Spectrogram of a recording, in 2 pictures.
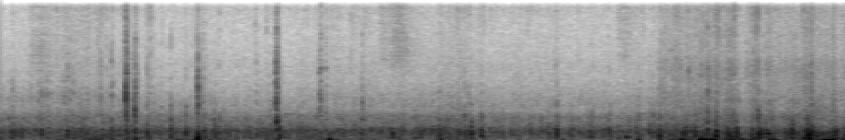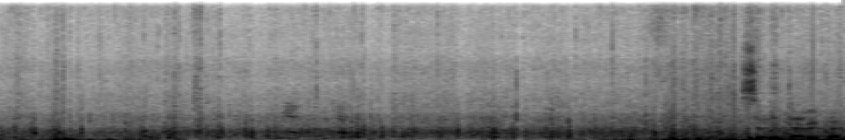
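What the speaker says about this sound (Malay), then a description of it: "tak lama kemudian hujan pun mula turun" Steady heavy rain pours down at a newly opened campsite in Terachi, Negeri Sembilan, drumming continuously on surfaces, with rolls of thunder and occasional voices underneath.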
